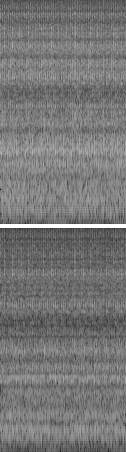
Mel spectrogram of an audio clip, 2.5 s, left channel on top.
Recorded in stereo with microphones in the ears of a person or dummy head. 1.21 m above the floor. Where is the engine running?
65° left (ahead or behind), 4.5 m.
